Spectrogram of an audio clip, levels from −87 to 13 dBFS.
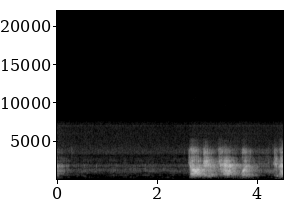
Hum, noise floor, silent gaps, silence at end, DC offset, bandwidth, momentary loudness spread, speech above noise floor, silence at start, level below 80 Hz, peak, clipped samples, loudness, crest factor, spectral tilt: none; -58 dBFS; none; 0 s; under 0.1%; 7.6 kHz; 19 LU; 37 dB; 0 s; under -90 dBFS; 0 dBFS; under 0.1%; -18 LUFS; 22 dB; 1.5 dB/octave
